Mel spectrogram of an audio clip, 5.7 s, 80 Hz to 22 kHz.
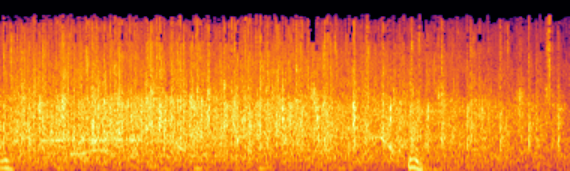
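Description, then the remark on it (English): A crowd at a Climate One event at the Commonwealth Club applauds Yvon Chouinard for his upcoming 78th birthday, a dense, even patter of many hands clapping at a loud, constant level for several seconds, with faint voices mixed in and a slight fade at the end. “There's nothing to clap about being 78.”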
